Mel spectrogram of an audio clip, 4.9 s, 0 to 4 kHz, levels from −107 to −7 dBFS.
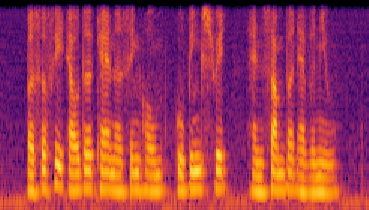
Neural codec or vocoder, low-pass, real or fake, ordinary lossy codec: codec, 16 kHz in and 24 kHz out, 1 kbps, XY-Tokenizer; 3.6 kHz; fake; none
